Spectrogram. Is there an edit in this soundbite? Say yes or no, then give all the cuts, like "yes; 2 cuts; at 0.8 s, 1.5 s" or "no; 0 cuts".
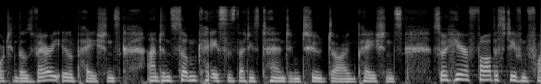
no; 0 cuts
